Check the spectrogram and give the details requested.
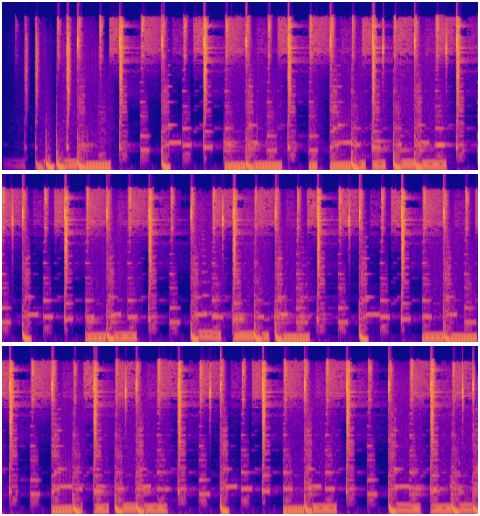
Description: Beats

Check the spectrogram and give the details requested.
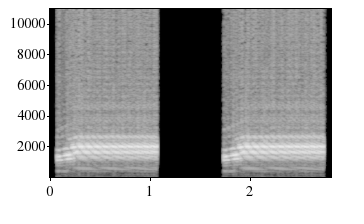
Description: Klaxon; Star Trek

